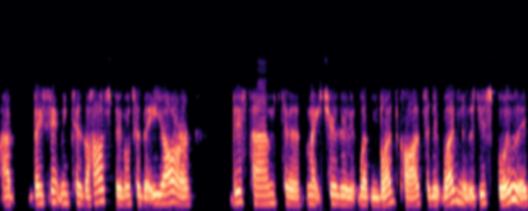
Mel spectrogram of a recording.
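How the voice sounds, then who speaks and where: With a West Texas accent, a woman speaks at a fairly low pitch with ordinary pitch variation and very even loudness. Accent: West Texas Southern. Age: 70s. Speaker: home seller. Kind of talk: phone call conversation. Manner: halting.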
